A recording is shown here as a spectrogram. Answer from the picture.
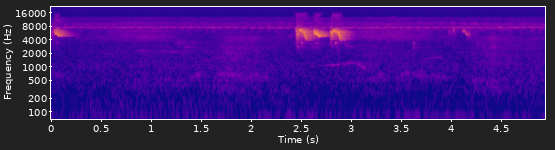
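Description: Quiet outdoor background with a bird calling: a quick run of three or four high chirps about halfway through, and a single chirp right at the start.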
